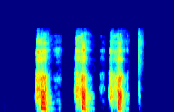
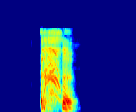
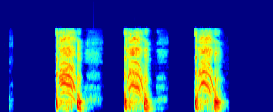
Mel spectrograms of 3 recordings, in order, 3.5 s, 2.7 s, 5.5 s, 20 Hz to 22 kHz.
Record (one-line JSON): {"exhalation_length": "3.5 s", "exhalation_amplitude": 28994, "exhalation_signal_mean_std_ratio": 0.28, "cough_length": "2.7 s", "cough_amplitude": 26670, "cough_signal_mean_std_ratio": 0.35, "three_cough_length": "5.5 s", "three_cough_amplitude": 26754, "three_cough_signal_mean_std_ratio": 0.42, "survey_phase": "beta (2021-08-13 to 2022-03-07)", "age": "65+", "gender": "Male", "wearing_mask": "No", "symptom_runny_or_blocked_nose": true, "smoker_status": "Ex-smoker", "respiratory_condition_asthma": false, "respiratory_condition_other": true, "recruitment_source": "REACT", "submission_delay": "1 day", "covid_test_result": "Negative", "covid_test_method": "RT-qPCR", "influenza_a_test_result": "Negative", "influenza_b_test_result": "Negative"}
